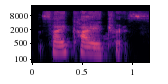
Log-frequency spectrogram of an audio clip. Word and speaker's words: psychiatrist: All of the ones that have that start with the PS, we we don't pronounce the P, right? So it's psych psychiatrist.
